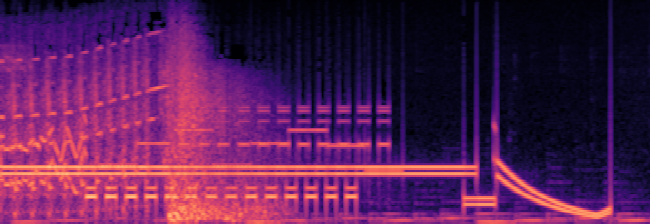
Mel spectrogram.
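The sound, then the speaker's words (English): A loud electronic alarm sound effect, called the polar vortex alarm, plays on its own: a steady synthetic tone with rapid pulsing beeps and stepped notes, ending in a long downward-sliding whine. “that, that was that was the polar vortex alarm.”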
